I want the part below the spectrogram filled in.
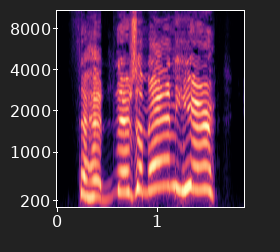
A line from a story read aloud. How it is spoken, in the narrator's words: she screamed into the telephone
